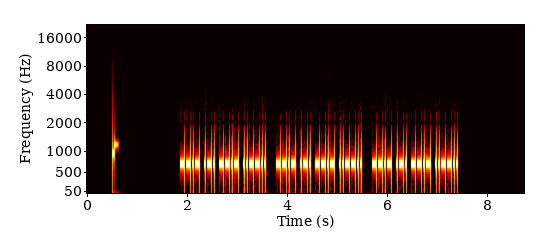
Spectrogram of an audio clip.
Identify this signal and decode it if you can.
Morse code, heard as a keyed tone, about 40 wpm, 700 Hz. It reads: QRQ? QRQ? QRQ?
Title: Q-Codes Repeated 3x 40wpm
